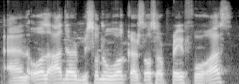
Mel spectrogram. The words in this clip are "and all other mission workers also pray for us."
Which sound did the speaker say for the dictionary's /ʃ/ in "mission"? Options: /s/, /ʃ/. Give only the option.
/s/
